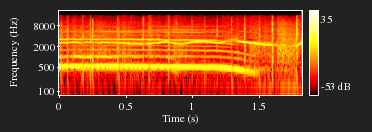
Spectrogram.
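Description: A short burst of steady clapping, like a round of applause, with a sustained high tone ringing over it that slides downward near the end.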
